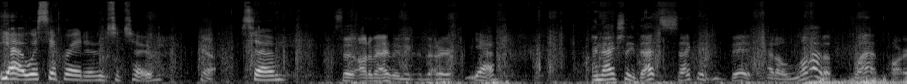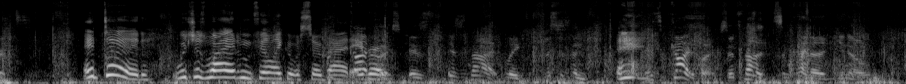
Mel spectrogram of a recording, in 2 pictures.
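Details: Adult speakers in outdoor conversation; normal voice.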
